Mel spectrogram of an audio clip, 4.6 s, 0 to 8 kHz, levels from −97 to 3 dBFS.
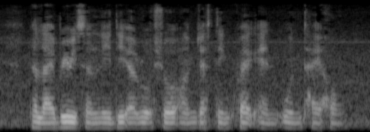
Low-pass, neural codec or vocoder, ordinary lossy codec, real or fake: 7.2 kHz; vocoder, 44.1 kHz, 128 mel bands every 256 samples, BigVGAN v2; MP3, 32 kbps; fake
